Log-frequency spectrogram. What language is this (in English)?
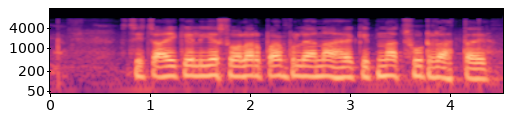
Magahi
